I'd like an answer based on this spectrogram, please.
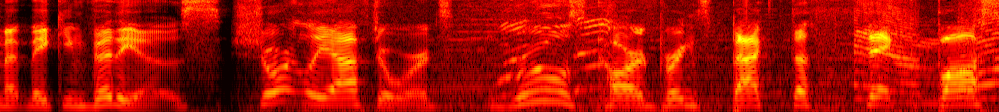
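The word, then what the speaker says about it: Rouxls Kaard: Oh wait, it's pronounced rules card.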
